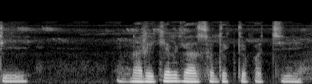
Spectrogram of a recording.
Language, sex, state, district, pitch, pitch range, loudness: Bengali, male, Assam, Hailakandi, 130 Hz, 125-135 Hz, -18 LUFS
